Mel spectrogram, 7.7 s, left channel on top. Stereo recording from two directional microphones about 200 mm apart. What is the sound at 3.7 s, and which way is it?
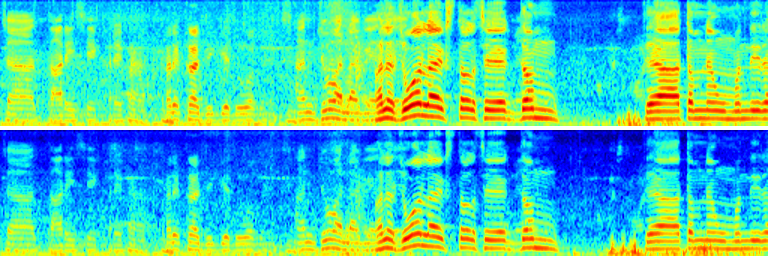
A man's voice, 10° left (ahead or behind).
